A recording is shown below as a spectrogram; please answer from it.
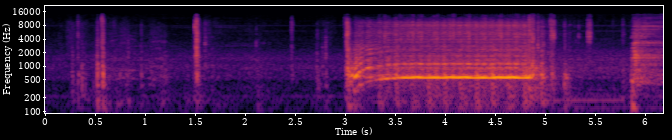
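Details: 2016 SMART car, 0.9 L three-cylinder turbo, ran worse until it quit, no stored codes: a few clicks, then starter spins fast and light for two seconds with no firing, cranks "funny"; low compression from incorrect valve timing.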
